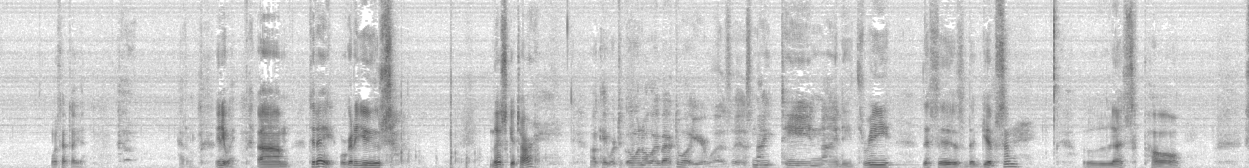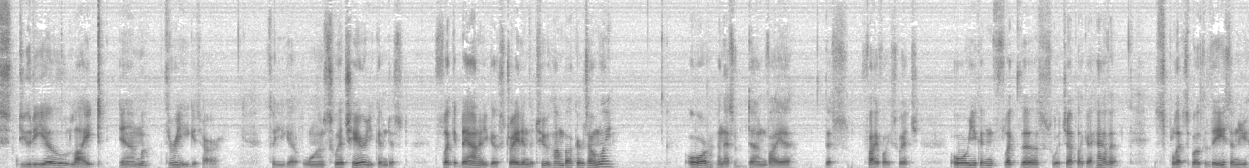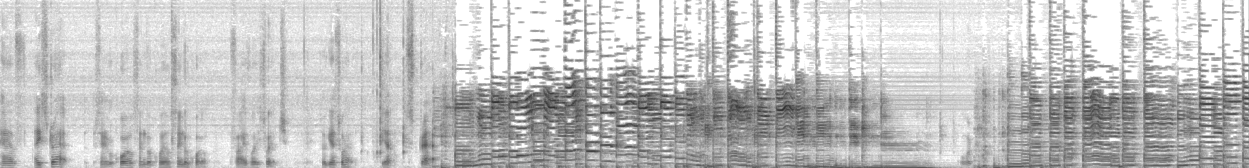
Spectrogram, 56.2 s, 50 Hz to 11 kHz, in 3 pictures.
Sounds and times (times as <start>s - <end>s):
Speech: 0.8s - 1.4s, 2.6s - 6.0s, 7.4s - 8.2s, 8.8s - 15.5s, 16.2s - 17.8s, 18.7s - 22.1s, 22.8s - 28.0s, 29.0s - 44.1s, 51.9s - 52.2s.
